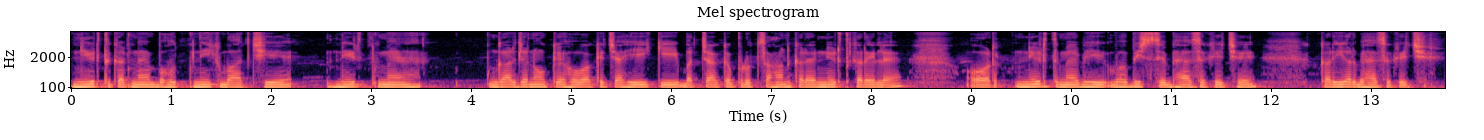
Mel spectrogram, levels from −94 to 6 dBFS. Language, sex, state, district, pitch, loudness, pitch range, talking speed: Maithili, male, Bihar, Saharsa, 125 Hz, -14 LUFS, 120-125 Hz, 140 wpm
